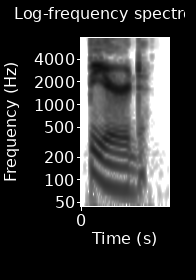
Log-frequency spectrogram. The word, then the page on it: beard: American English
